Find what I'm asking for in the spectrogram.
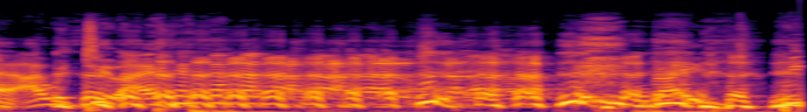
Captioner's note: laughs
